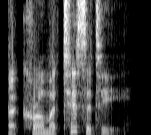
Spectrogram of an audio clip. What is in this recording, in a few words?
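"achromaticity", British English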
